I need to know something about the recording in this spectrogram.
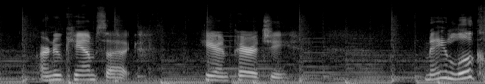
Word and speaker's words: Paraty: Paraty.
